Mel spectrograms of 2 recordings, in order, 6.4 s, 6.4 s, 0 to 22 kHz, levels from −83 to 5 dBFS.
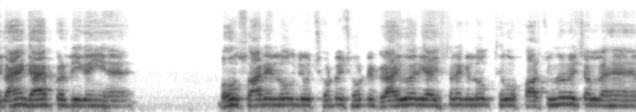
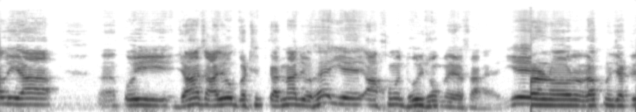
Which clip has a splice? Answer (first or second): second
